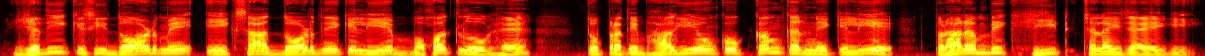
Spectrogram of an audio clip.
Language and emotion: Hindi, neutral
